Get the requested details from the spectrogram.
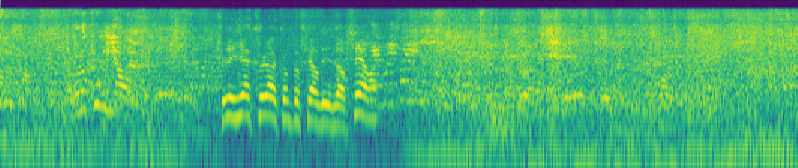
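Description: A crowd murmurs.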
